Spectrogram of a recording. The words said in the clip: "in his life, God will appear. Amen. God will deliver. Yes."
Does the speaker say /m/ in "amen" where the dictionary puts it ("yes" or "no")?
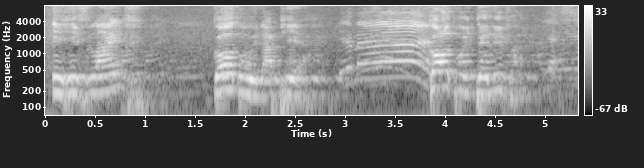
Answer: no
